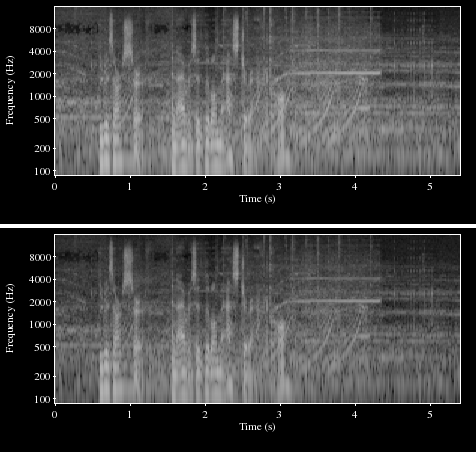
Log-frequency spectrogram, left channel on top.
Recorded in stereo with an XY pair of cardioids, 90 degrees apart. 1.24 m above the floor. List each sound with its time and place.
0.6 s a man speaking: 25° left, 0.5 m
